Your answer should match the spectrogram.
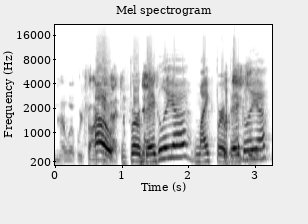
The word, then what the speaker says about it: Birbiglia: Brigubla, something. The guy who wrote Sleepwalking. Oh, yeah. I can't pronounce it.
